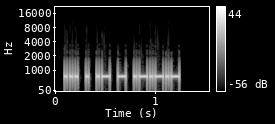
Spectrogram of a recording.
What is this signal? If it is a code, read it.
Morse code, heard as a keyed tone, about 44 wpm, 700 Hz. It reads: SEAT.
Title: Sentences from Top 1500 Words 45wpm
